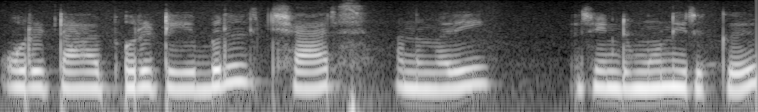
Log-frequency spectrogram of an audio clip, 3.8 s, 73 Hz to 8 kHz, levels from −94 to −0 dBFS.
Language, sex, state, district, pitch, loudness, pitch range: Tamil, female, Tamil Nadu, Nilgiris, 205 Hz, -14 LUFS, 195-210 Hz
